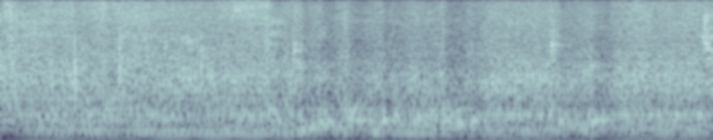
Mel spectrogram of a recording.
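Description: Steady room noise with a low hum and hiss, and faint, indistinct voices in the background.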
